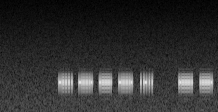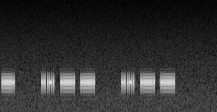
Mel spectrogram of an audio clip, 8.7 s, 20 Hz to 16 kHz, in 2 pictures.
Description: Hellschreiber (Feld-Hell, 122.5 baud), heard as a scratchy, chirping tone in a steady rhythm, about 1000 Hz. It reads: PD6DT 599 455 455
